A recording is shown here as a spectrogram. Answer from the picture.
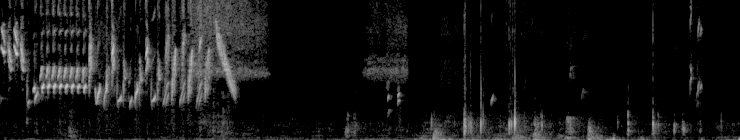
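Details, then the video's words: European goldfinch giving a bright, high twittering song of quick tinkling notes for about two seconds, followed by scattered clicks and tapping sounds. "أحلى صوت مقنين"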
